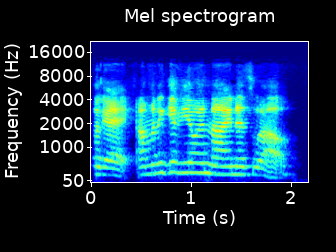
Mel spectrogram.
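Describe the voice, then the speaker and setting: A woman's voice: a little high, fairly quick, bright, forceful tone, highs cut off. A woman casually hosting a party game over a video call, with a giggly, teasing manner. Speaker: host and judge of a contest. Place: indoors at home, on a video call. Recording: noisy video call with clicks.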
